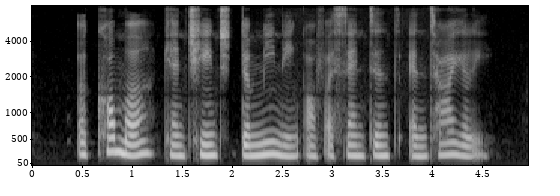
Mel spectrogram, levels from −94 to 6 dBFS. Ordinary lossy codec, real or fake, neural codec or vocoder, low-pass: none; real; none; none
